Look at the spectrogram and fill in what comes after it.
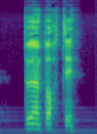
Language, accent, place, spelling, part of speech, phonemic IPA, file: French, France, Lyon, peu importer, verb, /pø ɛ̃.pɔʁ.te/, LL-Q150 (fra)-peu importer.wav
- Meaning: to not matter, to matter little, to be unimportant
